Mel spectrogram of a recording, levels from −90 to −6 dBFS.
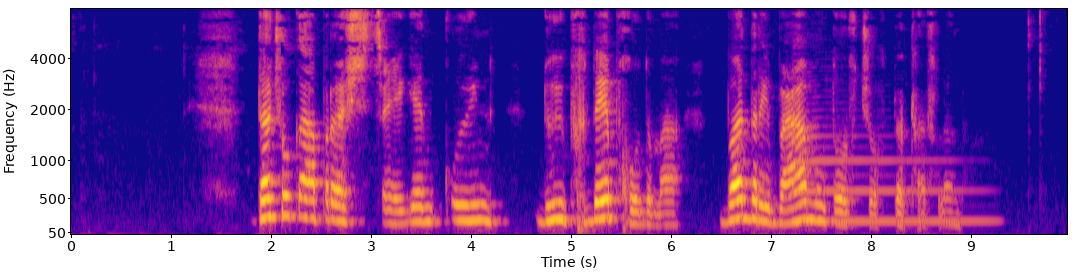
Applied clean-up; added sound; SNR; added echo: neural separator model SepFormer DNS4.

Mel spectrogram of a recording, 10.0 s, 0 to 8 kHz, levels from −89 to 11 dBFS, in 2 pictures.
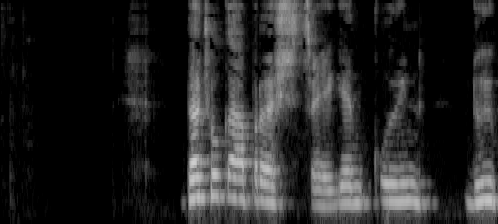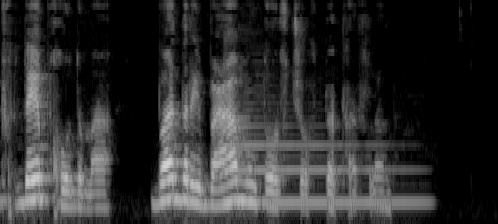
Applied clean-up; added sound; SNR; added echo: neural mask model RNNoise.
